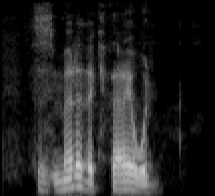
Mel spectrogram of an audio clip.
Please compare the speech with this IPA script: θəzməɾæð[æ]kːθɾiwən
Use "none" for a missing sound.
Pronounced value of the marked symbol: æ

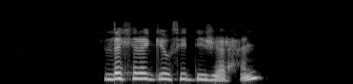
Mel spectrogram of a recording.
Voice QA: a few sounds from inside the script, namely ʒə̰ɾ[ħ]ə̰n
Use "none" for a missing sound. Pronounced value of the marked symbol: ħ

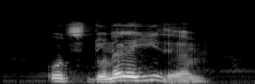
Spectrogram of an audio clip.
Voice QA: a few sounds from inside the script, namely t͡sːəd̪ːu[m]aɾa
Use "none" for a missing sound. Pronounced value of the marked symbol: n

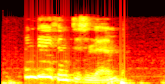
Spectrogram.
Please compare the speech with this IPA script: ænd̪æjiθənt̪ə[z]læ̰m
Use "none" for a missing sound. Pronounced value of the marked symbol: z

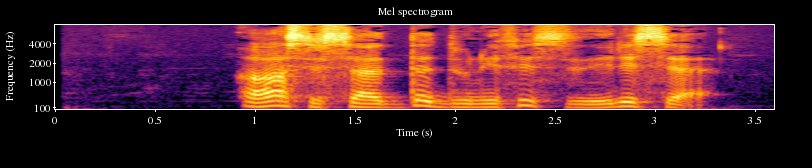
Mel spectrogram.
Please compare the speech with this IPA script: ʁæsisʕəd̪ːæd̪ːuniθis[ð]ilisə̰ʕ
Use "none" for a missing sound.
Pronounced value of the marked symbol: ð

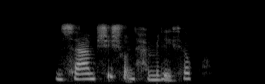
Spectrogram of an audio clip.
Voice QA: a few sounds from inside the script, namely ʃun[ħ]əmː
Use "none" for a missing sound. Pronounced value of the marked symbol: ħ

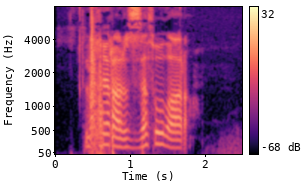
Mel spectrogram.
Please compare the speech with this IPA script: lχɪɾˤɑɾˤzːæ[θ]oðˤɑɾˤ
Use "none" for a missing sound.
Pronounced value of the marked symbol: θ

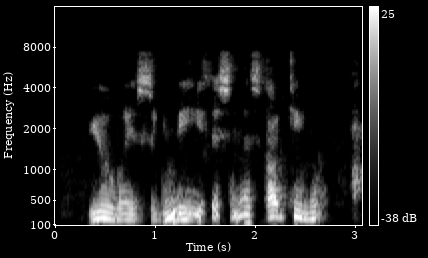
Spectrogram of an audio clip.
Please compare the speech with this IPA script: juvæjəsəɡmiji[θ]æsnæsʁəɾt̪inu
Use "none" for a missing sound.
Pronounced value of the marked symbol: θ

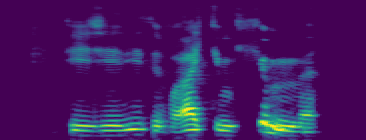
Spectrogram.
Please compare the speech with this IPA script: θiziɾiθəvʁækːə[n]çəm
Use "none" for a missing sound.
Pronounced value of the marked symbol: m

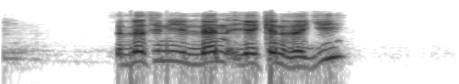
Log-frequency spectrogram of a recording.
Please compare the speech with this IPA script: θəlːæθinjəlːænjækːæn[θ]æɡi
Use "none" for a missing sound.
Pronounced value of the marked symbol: ð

